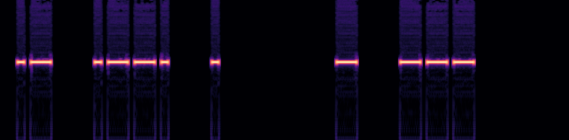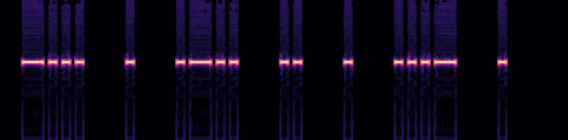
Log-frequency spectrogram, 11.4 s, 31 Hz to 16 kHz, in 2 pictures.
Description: Morse code, heard as a keyed tone, about 18 wpm, spaced as for 12 wpm, 1000 Hz. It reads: APE TO BELIEVE
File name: qotdfiles / 12wpm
